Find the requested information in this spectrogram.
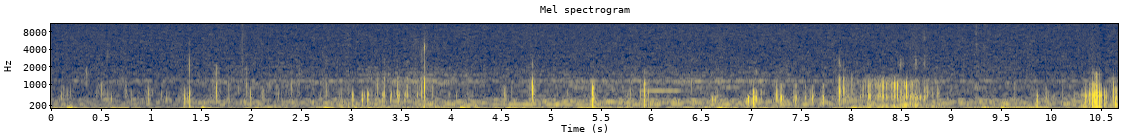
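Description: Low, irregular gurgling and rumbling from the belly: ordinary stomach growling, bowel gas and fluid moving.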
